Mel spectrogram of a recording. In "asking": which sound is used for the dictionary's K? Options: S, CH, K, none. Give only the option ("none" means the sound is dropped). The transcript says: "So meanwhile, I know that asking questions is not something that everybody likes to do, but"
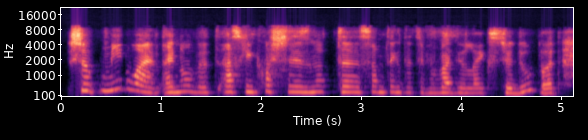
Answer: K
